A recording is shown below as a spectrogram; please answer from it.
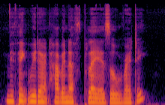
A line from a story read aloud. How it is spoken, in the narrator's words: Steve murmured into his ear from where he'd crept up behind the chair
